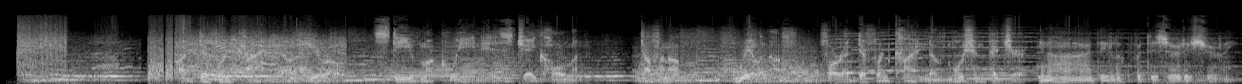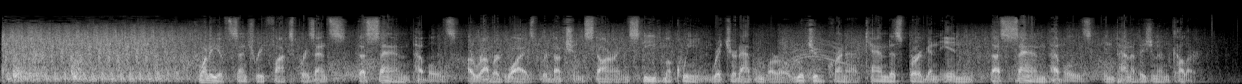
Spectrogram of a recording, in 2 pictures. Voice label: radio ads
